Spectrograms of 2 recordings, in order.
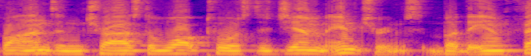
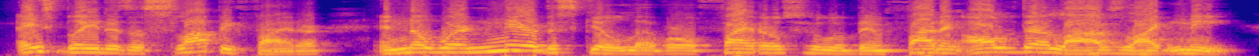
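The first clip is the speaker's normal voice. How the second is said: ordinary delivery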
